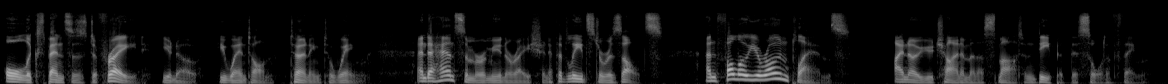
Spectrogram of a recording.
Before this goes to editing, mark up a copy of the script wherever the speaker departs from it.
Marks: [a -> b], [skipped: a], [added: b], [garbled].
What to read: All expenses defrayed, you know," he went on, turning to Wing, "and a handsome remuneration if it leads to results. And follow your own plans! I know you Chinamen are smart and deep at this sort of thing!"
All expenses defrayed, you know," he went on, turning to Wing, "and a handsome remuneration if it leads to results. And follow your own plans! I know you Chinamen are smart and deep at this sort of thing!"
